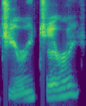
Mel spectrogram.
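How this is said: It is said in a northern accent.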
